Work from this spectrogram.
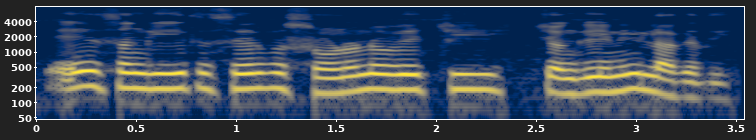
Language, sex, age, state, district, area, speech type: Punjabi, male, 45-60, Punjab, Hoshiarpur, urban, spontaneous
